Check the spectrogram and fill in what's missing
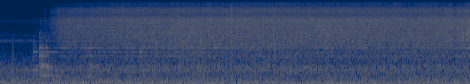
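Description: Spinach and chili hit a hot pan and break into a loud, steady sizzle that holds evenly throughout, close and dense with no talking.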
